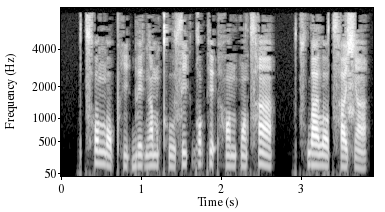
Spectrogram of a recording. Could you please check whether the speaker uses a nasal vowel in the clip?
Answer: yes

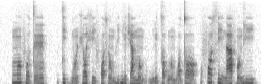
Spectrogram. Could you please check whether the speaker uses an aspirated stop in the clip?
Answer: no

